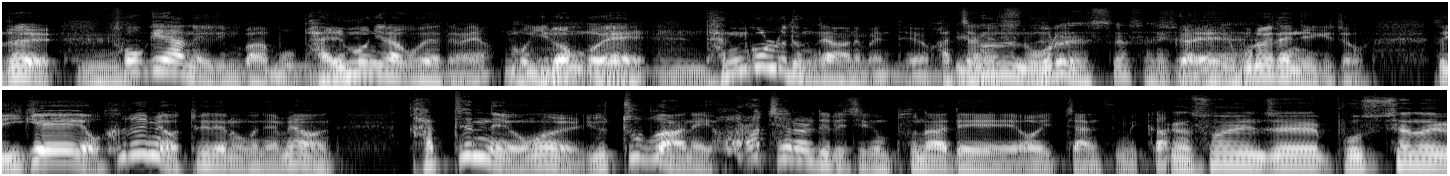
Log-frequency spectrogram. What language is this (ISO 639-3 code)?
kor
